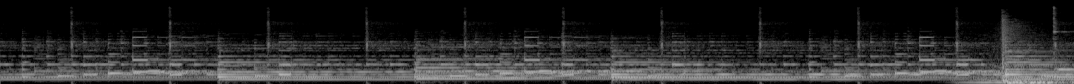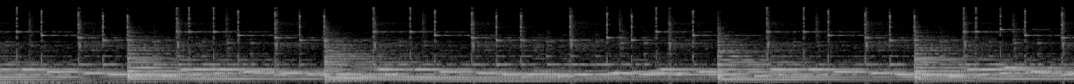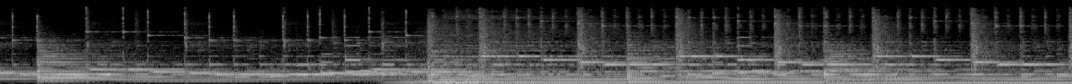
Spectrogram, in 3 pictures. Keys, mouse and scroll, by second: 0.1 click, 4.2 Return, 6.0-8.7 drag, 8.7 scroll up 1, 9.6 click, 12.2 click, 13.1 shift+click, 14.0 ctrl+shift+c, 15.3-17.9 typing, 18.9 click, 19.2 space, 21.5 click, 21.9 space, 25.2 click, 27.7 click.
